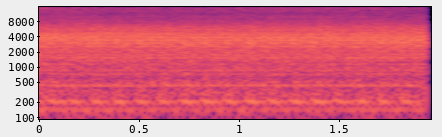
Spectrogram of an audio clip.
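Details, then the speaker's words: Lexus LS400 V8 idling after a new auxiliary belt tensioner and idler pulley, and new spark plugs that fixed its no-start, air filter refitted. Smooth even idle with steady hum and no belt squeal or chirp from the front; running healthy again. "ah so there you go the Lexus is running again that fills me with much happiness"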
